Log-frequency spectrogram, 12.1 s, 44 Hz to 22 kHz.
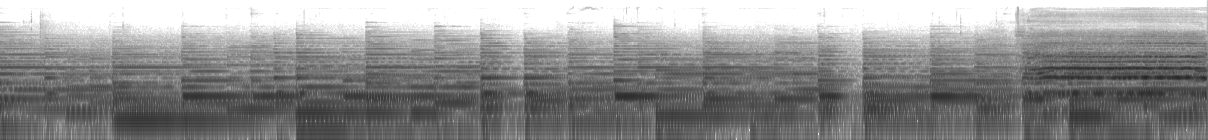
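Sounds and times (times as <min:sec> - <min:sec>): piano-led instrumental music: 0:00.0 - 0:12.0.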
